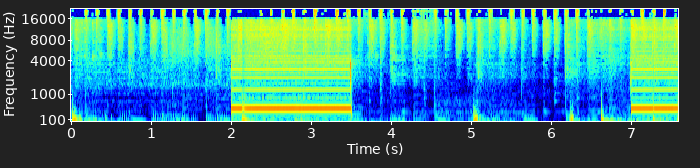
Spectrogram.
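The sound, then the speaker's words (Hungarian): A telephone ringback tone sounds twice, long steady electronic tones about one and a half seconds each with a pause between, loud, and the call goes unanswered; faint background noise fills the gap. “Na most akkor hogy csönk ki? De nem veszi föl. Csak kicsönk.”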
